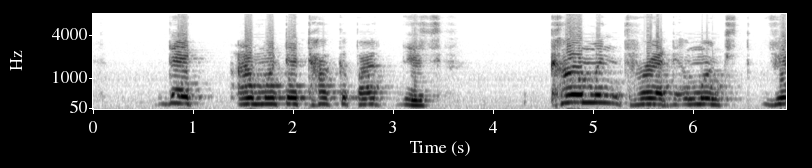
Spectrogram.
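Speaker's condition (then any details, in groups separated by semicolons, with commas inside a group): Traumatic brain injury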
